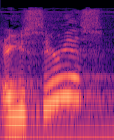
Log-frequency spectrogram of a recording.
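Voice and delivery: high, slow disbelieving question; incredulous. Retold or imitated. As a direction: stretch it out in rising disbelief. Incredulous reaction to woman following him.

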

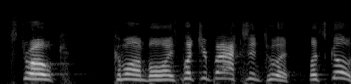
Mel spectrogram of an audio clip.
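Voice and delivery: coxswain bellowing stroke calls, high and loud; harsh barking commands. Acted. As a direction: shout the rowing count like a coxswain. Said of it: "assumes the role of the coxswain".

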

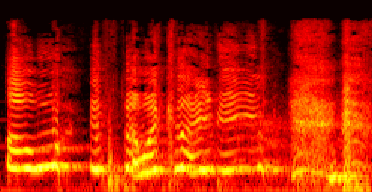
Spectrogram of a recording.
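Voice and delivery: put-on high, loud, slow squealing girl with a laugh; hammed-up giddy girl, laughing; bad imitation of giddy girls. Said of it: "that was a bad imitation".

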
